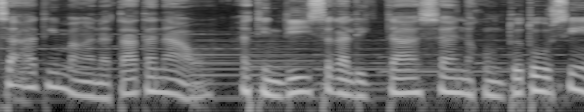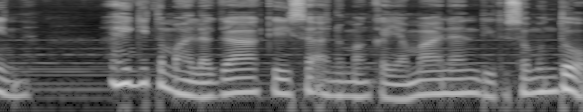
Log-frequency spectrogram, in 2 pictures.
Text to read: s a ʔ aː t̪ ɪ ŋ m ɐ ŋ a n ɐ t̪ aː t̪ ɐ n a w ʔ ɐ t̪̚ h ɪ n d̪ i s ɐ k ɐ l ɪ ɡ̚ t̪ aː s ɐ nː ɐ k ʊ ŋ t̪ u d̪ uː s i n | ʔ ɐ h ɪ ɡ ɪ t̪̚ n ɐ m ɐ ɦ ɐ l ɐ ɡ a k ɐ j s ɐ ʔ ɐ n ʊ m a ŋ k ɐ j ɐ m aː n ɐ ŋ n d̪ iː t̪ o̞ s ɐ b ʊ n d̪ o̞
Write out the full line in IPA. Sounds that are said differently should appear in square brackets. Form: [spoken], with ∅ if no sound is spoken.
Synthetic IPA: s [ɐ] ʔ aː t̪ ɪ ŋ m ɐ ŋ a n ɐ t̪ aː t̪ ɐ n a w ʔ ɐ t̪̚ h ɪ n d̪ i s ɐ k ɐ l ɪ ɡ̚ t̪ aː s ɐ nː ɐ k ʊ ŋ t̪ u [t̪] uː s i n | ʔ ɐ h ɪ ɡ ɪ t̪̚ n ɐ m ɐ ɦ ɐ l ɐ ɡ a k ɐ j s ɐ ʔ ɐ n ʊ m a ŋ k ɐ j ɐ m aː n ɐ [∅] n d̪ iː t̪ o̞ s ɐ [m] ʊ n d̪ o̞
